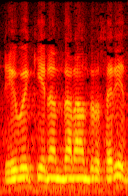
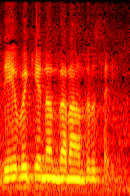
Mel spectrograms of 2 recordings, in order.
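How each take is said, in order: Both takes have the same delivery.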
